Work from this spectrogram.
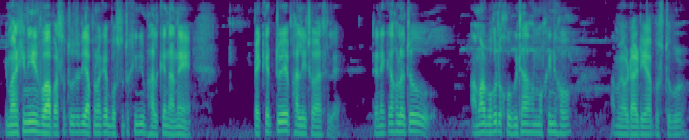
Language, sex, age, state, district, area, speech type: Assamese, male, 18-30, Assam, Biswanath, rural, spontaneous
